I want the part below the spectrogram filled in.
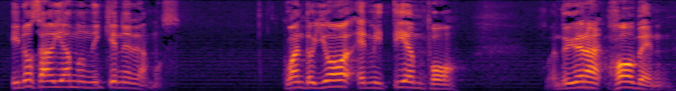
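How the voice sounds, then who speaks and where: A middle-aged man preaches with an unhurried, measured delivery. His voice sits on the higher side, and he repeats phrases and lets pauses hang between them. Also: a bit bright. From United States. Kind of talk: sermon.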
